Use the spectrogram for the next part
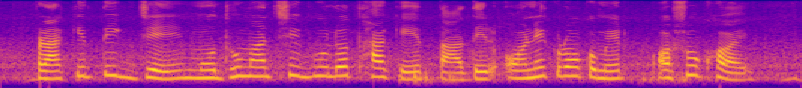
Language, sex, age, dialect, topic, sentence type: Bengali, female, 18-24, Northern/Varendri, agriculture, statement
